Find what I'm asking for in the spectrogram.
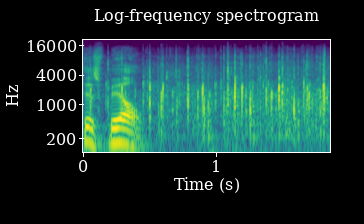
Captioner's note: applause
